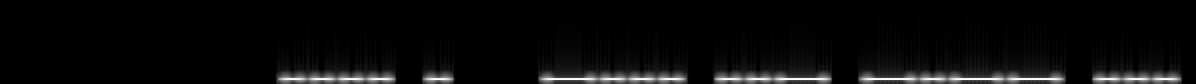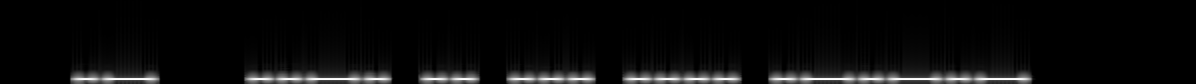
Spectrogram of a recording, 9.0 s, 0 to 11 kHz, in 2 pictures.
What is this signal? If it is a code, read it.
Morse code, heard as a keyed tone, about 22 wpm, 700 Hz. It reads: HE BUYS A FISH.
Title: Additional Easy Phrases 22wpm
